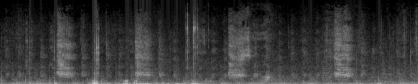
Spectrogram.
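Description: Harsh calls of a bird, four short ones about two seconds apart, with a few knocks from hands and camera handling, the loudest about two seconds in.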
